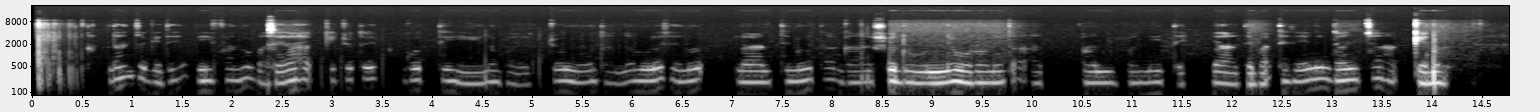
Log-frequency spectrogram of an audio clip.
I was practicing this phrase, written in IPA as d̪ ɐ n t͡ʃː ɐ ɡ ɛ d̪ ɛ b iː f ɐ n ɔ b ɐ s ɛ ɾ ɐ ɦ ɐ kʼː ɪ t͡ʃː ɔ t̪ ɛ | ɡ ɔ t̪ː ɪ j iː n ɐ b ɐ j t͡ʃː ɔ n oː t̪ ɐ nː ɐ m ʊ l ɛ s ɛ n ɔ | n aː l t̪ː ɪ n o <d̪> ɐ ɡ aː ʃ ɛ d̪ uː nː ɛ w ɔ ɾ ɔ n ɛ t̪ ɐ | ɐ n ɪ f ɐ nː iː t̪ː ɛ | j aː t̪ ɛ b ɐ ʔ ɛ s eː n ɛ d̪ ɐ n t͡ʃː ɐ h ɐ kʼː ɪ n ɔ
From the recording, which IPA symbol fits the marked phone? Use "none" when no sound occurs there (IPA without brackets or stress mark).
t̪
